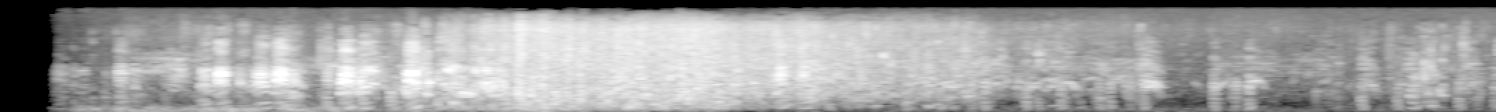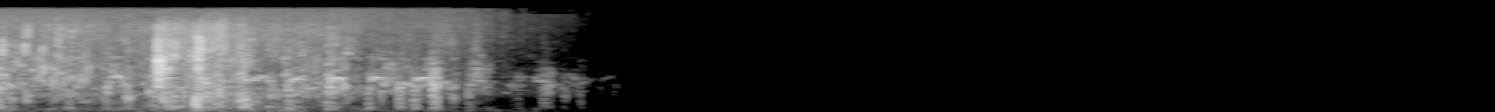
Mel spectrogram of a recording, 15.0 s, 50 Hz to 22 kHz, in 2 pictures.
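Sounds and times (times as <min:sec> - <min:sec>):
ducks quacking: 0:00.3 - 0:02.6, 0:03.6 - 0:10.5
ducks swimming in water: 0:00.3 - 0:10.6.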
